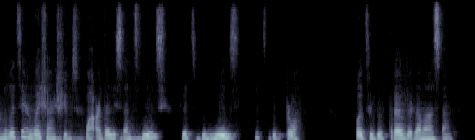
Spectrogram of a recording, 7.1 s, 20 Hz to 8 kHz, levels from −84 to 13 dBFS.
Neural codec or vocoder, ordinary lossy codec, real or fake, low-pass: codec, 16 kHz, 0.5 kbps, X-Codec, HuBERT features, trained on balanced general audio; none; fake; none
